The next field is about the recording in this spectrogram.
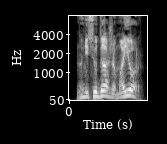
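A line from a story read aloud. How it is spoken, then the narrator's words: Indignant reply. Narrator (Russian): возмущенно отозвался Иващук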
